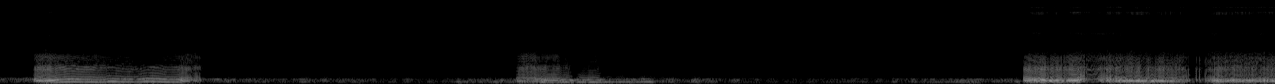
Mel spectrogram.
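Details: Elderly Pomeranian, fifteen years old, fast asleep and snoring: three rough, fluttering, low snores, roughly five seconds apart, the last longest and loudest, with quiet breathing between.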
